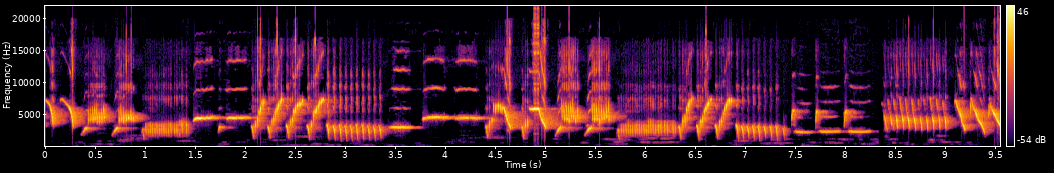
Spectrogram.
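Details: Canary master song used to tutor young songbirds, with ornate phrases: rapid downward-sweeping whistles, buzzy rattling trills, and steady whistled notes switching every second or so, clean and loud throughout.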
